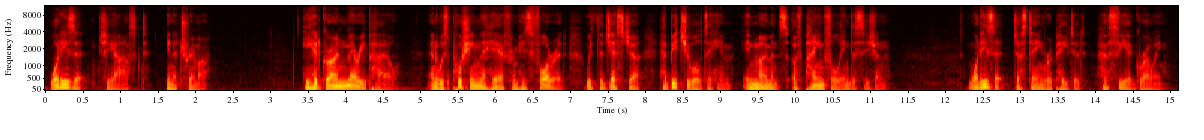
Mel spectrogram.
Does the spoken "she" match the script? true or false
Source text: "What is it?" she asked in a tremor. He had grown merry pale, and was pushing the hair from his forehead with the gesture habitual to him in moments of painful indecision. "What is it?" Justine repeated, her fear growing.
true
